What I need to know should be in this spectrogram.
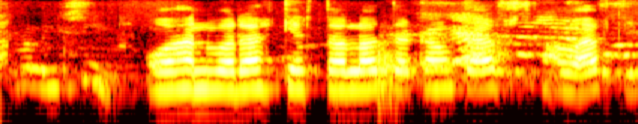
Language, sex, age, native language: Icelandic, male, 11, Icelandic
